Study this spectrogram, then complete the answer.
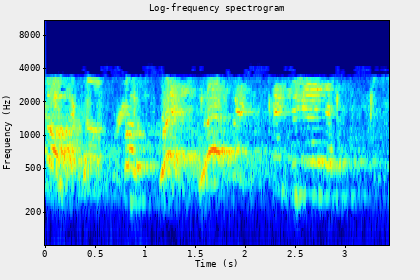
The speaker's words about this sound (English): It's a public address announcer, and I'm sure you can hear him in the background. He's introducing the starters to the crowd here.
